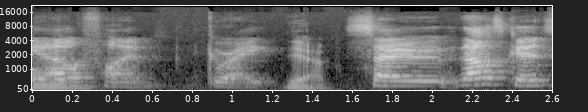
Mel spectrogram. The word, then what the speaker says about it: Alfheim: It's spelled Alfheim with an A. But it's actually Elfheim.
